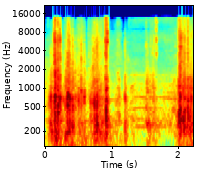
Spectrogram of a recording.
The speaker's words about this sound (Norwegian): Tilbake til lyden vi starta med. Er du ung nok til at du ikke husker denne lyden av en VHS-videospiller?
